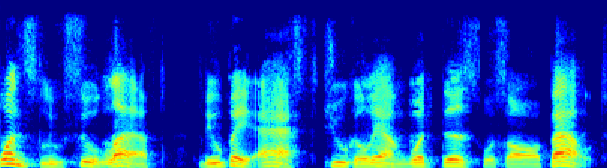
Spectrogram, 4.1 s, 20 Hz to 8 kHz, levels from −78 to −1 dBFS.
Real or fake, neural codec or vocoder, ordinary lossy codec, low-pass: real; none; AAC, 32 kbps; 7.2 kHz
